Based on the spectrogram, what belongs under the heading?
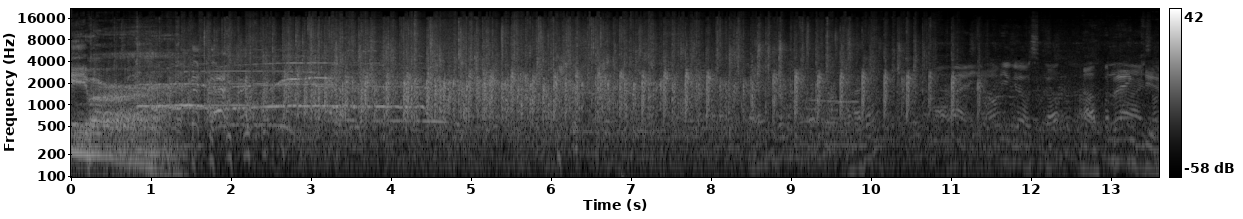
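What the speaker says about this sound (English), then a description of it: "Let's give it up for Scott Seaver." Applause for the champion of a Super High Roller poker tournament in Las Vegas: a dense, steady clapping crowd that swells then gradually thins, with a host's voice over it at the start.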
